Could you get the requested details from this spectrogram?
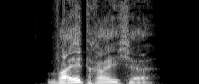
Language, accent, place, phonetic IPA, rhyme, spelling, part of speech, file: German, Germany, Berlin, [ˈvaltˌʁaɪ̯çə], -altʁaɪ̯çə, waldreiche, adjective, De-waldreiche.ogg
- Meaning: inflection of waldreich: 1. strong/mixed nominative/accusative feminine singular 2. strong nominative/accusative plural 3. weak nominative all-gender singular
